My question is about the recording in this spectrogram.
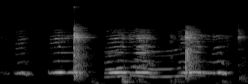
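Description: A small child's high voice calling out in drawn-out sounds, broken by two sharp smacks about a second apart.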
